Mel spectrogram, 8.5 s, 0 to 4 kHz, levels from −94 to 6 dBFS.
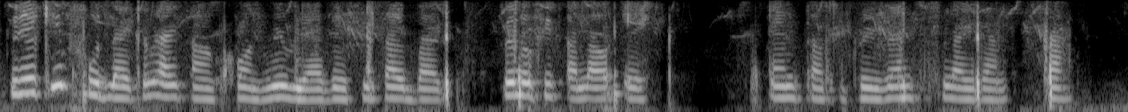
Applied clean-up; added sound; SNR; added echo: neural mask model Resemble Enhance denoiser.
